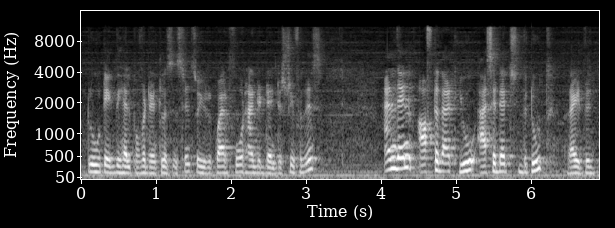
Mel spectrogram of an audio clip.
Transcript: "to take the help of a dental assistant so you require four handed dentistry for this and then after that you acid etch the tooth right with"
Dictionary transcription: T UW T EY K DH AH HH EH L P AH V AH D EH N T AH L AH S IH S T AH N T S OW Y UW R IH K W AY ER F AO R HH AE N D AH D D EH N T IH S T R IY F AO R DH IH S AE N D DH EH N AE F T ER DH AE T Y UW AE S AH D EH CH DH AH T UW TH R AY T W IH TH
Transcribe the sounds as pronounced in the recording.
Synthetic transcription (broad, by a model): T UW T EY K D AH HH EH L P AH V AH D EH N T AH L AH S IH S T AH N T S OW Y UW R IH K W AY ER F AO R HH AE N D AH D D EH N T IH S T R IY F AO R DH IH S AE N D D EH N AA F T ER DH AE T Y UW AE S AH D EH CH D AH T UW T R AY T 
